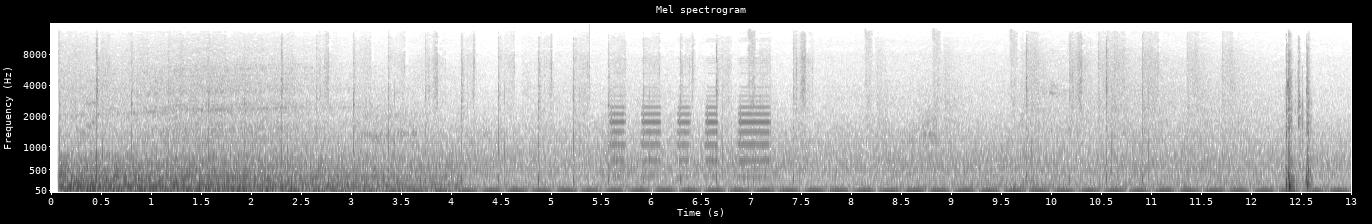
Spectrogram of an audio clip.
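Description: Footsteps tap quickly on pavement.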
